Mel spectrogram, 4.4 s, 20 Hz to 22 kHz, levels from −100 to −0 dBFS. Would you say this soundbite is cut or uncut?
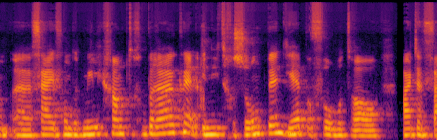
cut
